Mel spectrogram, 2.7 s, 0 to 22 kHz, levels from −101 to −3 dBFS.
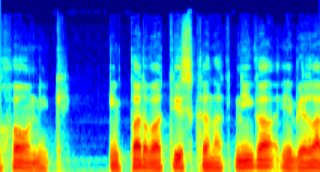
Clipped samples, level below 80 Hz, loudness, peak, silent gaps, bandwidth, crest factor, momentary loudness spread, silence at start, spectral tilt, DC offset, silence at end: under 0.1%; -32 dBFS; -20 LUFS; -4 dBFS; none; 13 kHz; 16 dB; 10 LU; 0 s; -8 dB/octave; under 0.1%; 0 s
